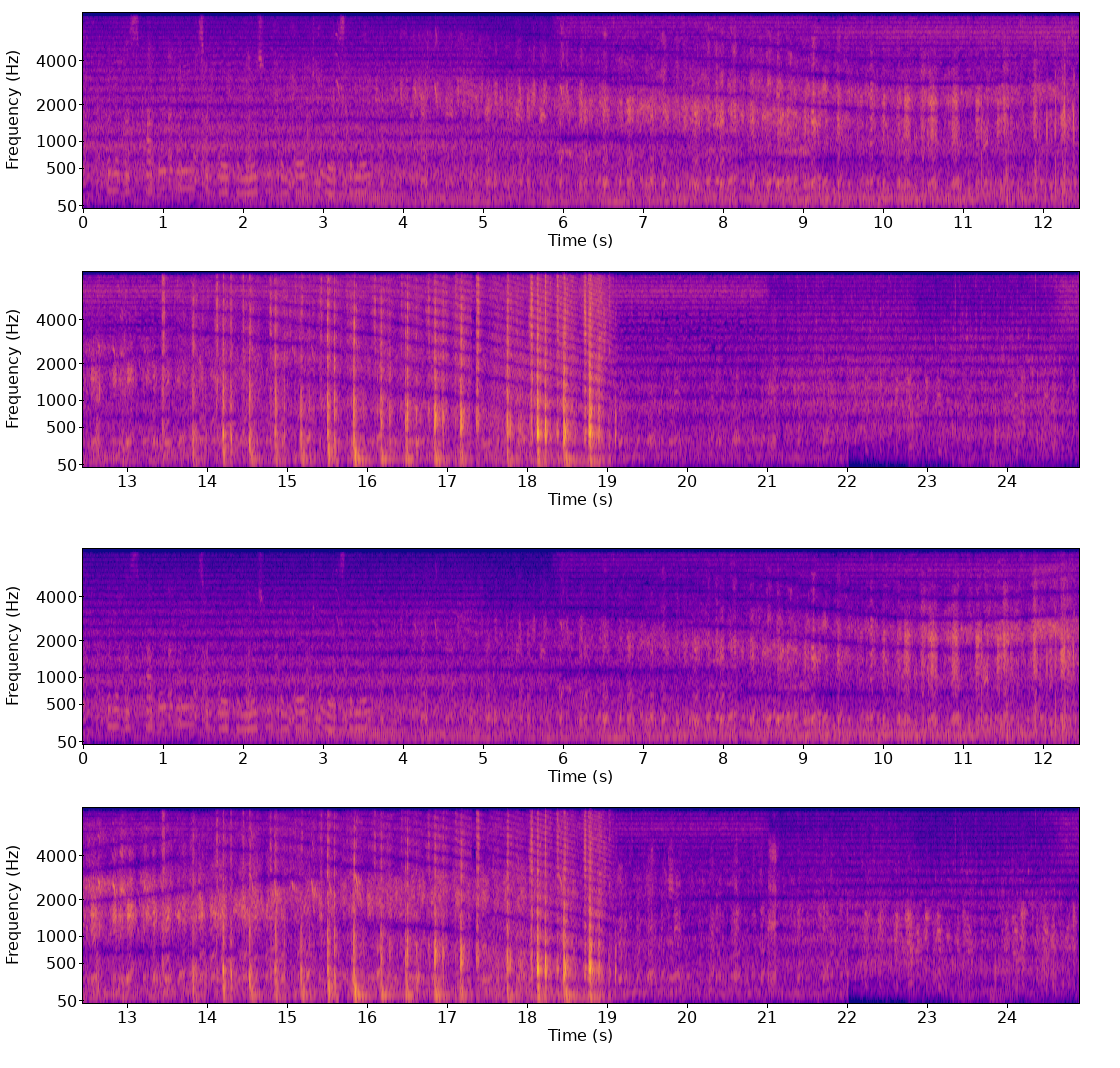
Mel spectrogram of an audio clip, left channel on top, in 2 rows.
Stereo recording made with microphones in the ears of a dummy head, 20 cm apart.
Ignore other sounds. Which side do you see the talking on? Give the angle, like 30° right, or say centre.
50° left.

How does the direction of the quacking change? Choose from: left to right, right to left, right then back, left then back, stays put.
left to right.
